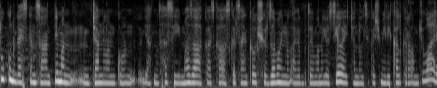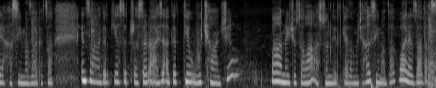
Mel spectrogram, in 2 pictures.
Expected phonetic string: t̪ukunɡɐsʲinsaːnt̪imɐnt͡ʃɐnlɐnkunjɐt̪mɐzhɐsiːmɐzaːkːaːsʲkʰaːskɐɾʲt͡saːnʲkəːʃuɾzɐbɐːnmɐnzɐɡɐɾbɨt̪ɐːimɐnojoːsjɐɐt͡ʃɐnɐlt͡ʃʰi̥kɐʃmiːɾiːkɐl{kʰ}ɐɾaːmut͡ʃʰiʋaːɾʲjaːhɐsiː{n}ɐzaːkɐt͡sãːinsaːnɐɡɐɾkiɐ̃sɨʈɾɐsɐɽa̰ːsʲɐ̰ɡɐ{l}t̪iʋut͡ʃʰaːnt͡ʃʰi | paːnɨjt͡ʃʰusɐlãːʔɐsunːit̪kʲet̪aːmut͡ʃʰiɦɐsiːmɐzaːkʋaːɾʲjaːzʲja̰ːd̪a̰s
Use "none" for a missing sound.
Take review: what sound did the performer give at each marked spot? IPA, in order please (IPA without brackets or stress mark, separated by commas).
k, m, ɾ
